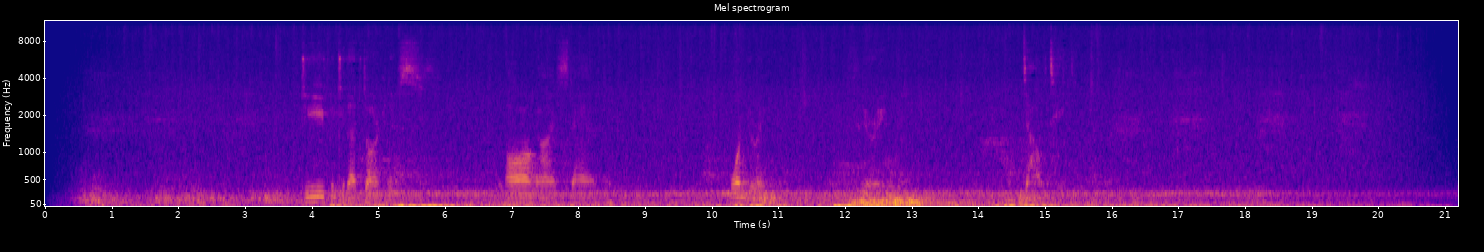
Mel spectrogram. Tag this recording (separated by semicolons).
Edgar; fearing; Poe; raven; wondering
